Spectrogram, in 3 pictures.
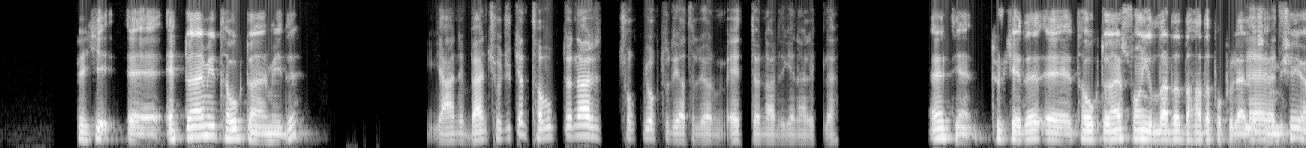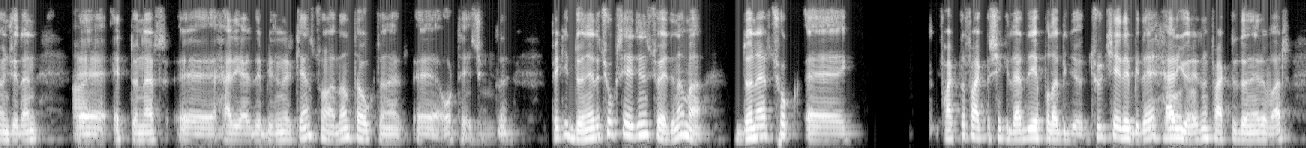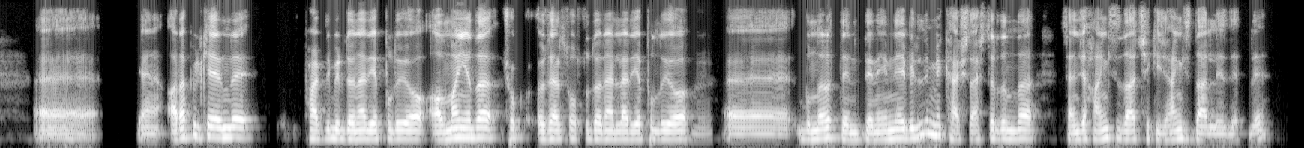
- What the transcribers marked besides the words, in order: tapping
- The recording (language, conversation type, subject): Turkish, podcast, Çocukluğundaki en unutulmaz yemek anını anlatır mısın?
